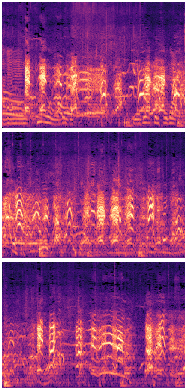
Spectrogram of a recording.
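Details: Group of crossbred husky mix sled dogs at night in heavy snowfall, giving a continuous jumble of high whining yips and wavering howl-like cries, several voices overlapping, with rapid irregular bursts throughout.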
